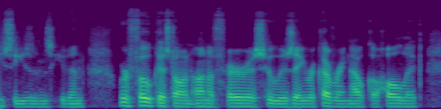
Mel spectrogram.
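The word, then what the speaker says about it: Faris: ferris and i believe she pronounces her name anna ferris not anna ferris and also features alice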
